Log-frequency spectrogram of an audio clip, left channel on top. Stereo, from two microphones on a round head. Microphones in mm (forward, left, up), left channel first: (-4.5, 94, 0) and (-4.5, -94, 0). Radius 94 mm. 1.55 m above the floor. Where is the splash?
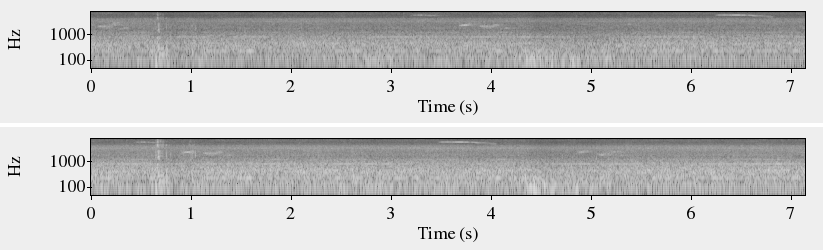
35° right (ahead or behind).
